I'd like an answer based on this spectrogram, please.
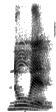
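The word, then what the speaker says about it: Noël: So we will give individual sound to O and E, and the pronunciation becomes Noel.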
